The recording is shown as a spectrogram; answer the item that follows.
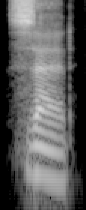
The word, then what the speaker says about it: Zed: Uh, and it is pronounced Zed, not Z, Zed.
